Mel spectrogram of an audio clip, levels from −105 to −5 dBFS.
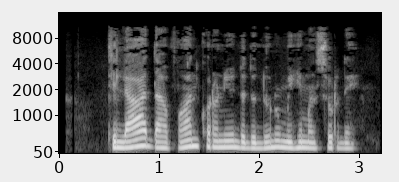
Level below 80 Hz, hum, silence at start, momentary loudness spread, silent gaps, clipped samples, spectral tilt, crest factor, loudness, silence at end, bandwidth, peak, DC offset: -68 dBFS; none; 0.5 s; 8 LU; none; under 0.1%; -7 dB/octave; 16 dB; -23 LUFS; 0.25 s; 10.5 kHz; -6 dBFS; under 0.1%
